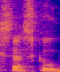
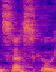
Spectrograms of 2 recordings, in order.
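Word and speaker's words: Šeško: And that could very well be the case with Benjamin Sesko here, or Sesko, as it's pronounced, I believe.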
